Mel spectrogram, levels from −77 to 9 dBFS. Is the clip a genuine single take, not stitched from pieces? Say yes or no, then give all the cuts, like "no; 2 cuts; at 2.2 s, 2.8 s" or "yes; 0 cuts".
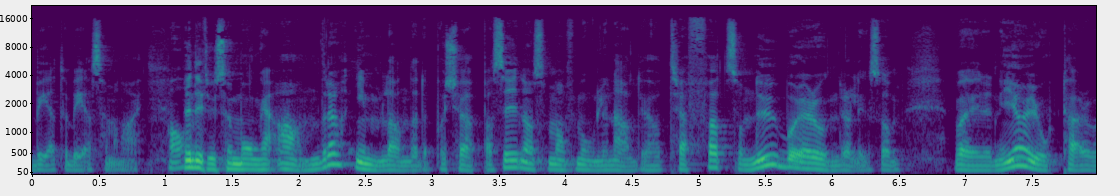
no; 1 cut; at 1.3 s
